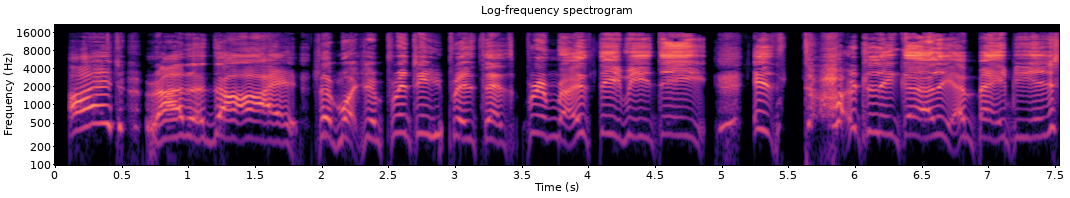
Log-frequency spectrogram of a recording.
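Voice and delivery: put-on high, pleading panicky child; distraught boy. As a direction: beg in desperate horror. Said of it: "in a distraught voice".

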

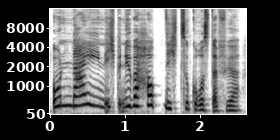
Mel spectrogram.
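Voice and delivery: very high "nein" falling off; girl begs her uncle in a high, excited voice; excited plea. Acted. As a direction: squeal "nein" high then drop it. Child protests she's not too big.

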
